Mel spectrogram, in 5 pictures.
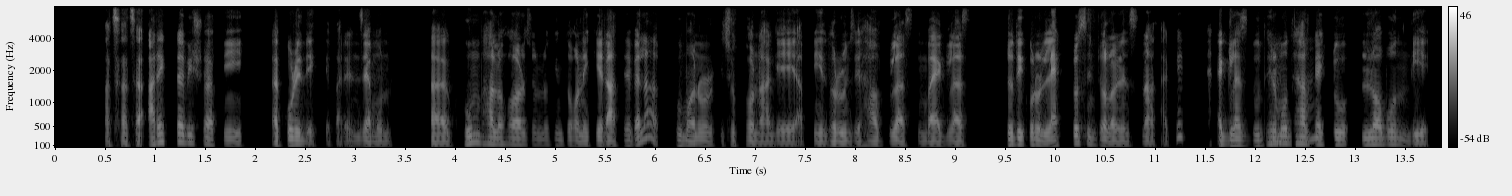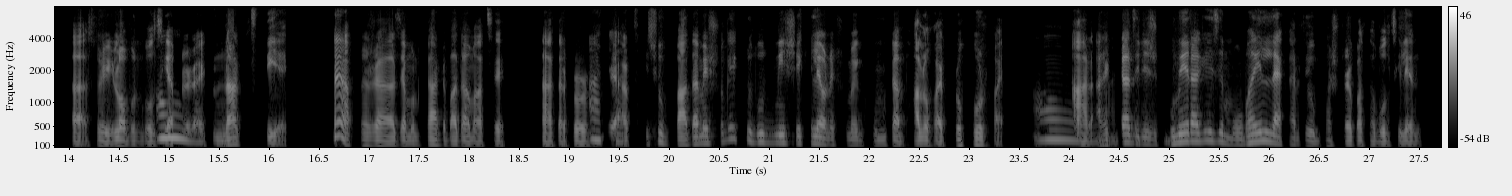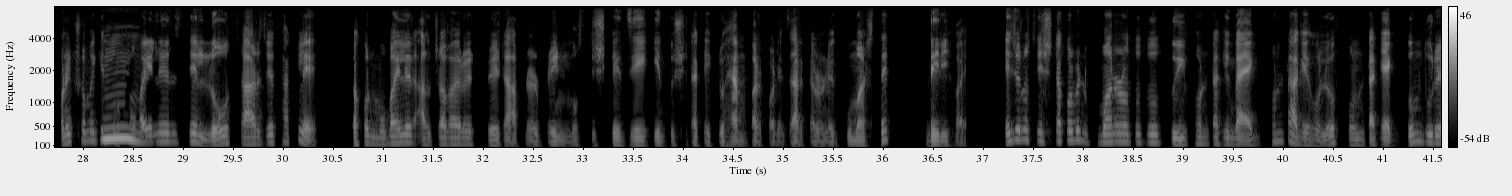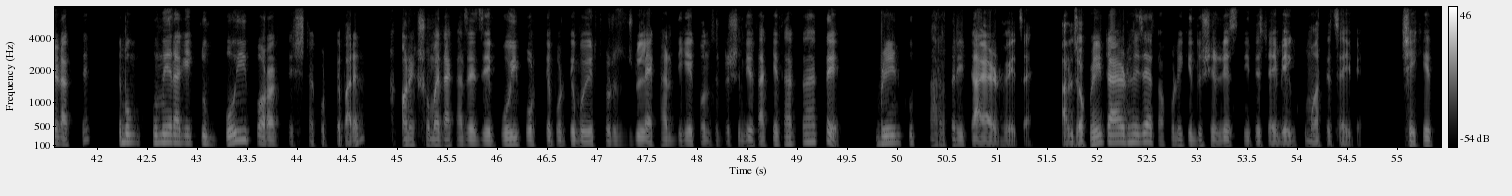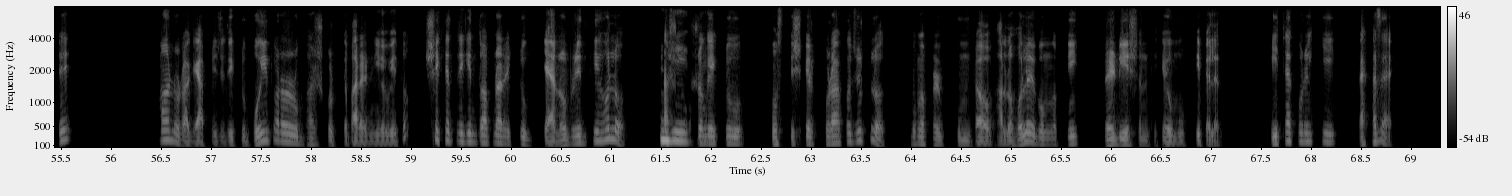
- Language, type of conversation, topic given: Bengali, advice, আমি কীভাবে একটি স্থির রাতের রুটিন গড়ে তুলে নিয়মিত ঘুমাতে পারি?
- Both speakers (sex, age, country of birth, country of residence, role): female, 25-29, Bangladesh, Bangladesh, user; male, 30-34, Bangladesh, Bangladesh, advisor
- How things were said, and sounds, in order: in English: "lactose intolerance"; "নাটস" said as "নাকস"; in English: "ultraviolet ray"; in English: "hamper"; in English: "concentration"; in English: "radiation"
